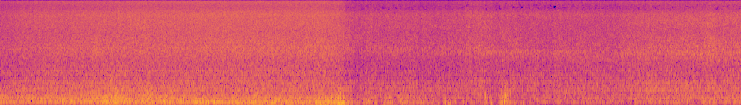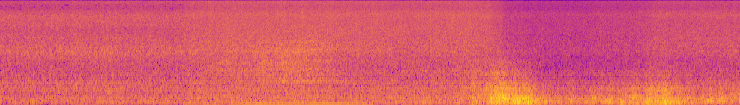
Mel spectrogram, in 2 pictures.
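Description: Torrential thunderstorm rain pouring steadily in strong wind gusts. A low rumble comes about two-thirds of the way through, and two loud surges of noise come near the end.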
